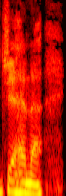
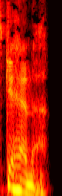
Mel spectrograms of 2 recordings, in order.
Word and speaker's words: Gehenna: The deacon kept calling it Gehenna. It's Gehenna. It's a hard G, but it's okay.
